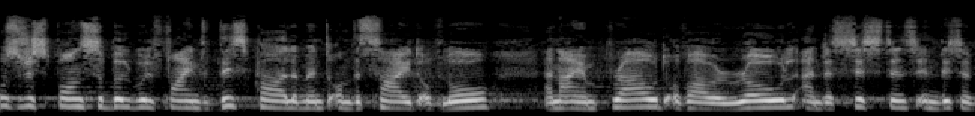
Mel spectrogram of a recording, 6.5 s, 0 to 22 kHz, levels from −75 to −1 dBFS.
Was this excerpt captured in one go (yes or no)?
no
